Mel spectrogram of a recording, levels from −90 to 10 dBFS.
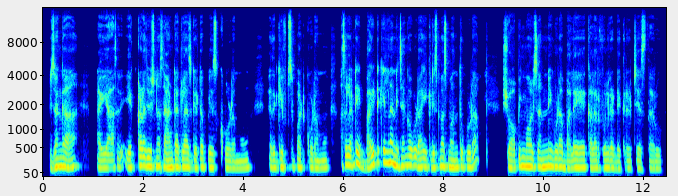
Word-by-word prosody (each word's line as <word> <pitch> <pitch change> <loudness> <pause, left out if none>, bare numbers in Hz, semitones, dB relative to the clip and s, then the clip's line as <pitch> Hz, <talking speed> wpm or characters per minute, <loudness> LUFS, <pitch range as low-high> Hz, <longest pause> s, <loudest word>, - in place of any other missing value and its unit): నిజంగా! 140 +3 +3 0.6
అయ్య 120 +1 0
అసలు 135 +2 -6 0.2
ఎక్కడ 130 +5 +1
చూసినా 145 +1 +3
సాంటాక్లాస్ 135 0 +2
గెటప్ 135 +1 -2
వేసుకోవడము. 120 -2 -2 0.5
లేదా, 125 -2 -2
గిఫ్ట్స్ 130 0 +2
పట్టుకోవడము. 125 -2 -3 0.3
అసలు 170 +1 +3
అంటే 170 +6 +3 0.2
బయటికెళ్ళినా 210 - +3
నిజంగా 155 +3 +1
గూడా, 135 -3 +1
ఈ - - -2
క్రిస్మస్ 140 +3 0
మంత్ 130 +2 0
గూడా 130 - 0 0.6
షాపింగ్ 130 +5 +1
మాల్స్ 140 -1 +4
అన్నీ 140 +2 +3
గూడా 140 0 +2
భలే 120 +2 0 0.2
కలర్ఫుల్‍గా 125 +1 -2
డెకరేట్ 120 0 -7
చేస్తారు. 115 +1 -4
130 Hz, 135 wpm, -31 LUFS, 125-145 Hz, 0.6 s, మాల్స్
